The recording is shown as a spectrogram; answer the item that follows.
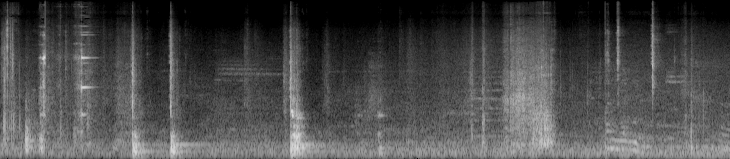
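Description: A Volkswagen alloy road wheel being handled and pulled off a rear hub. There are sharp metal clinks and a few dull knocks, one louder thump about four seconds in, and a scraping rush of about a second near eight seconds.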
